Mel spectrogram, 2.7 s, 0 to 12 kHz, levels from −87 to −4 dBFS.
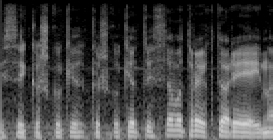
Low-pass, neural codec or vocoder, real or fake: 10.8 kHz; none; real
